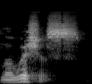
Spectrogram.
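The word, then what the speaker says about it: Aloysius: poor fellow had been christened aloicious locally pronounced as Lous and was given much given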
